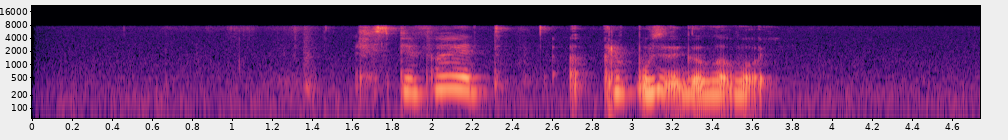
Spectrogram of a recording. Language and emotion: Russian, sad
